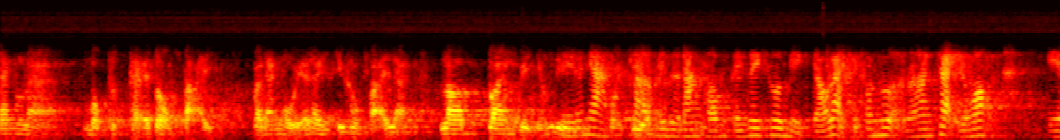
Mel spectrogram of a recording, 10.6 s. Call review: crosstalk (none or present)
present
